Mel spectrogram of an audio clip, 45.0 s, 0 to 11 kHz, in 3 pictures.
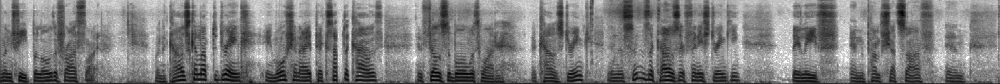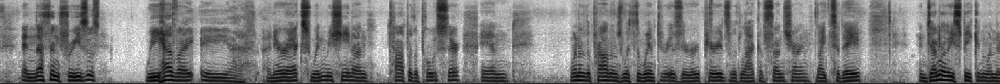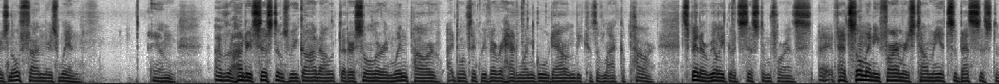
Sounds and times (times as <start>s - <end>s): Speech: 0.0s - 1.7s, 2.3s - 11.2s, 11.9s - 14.6s, 15.3s - 16.6s, 17.2s - 22.8s, 23.5s - 28.0s, 28.7s - 31.3s, 32.1s - 44.9s.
